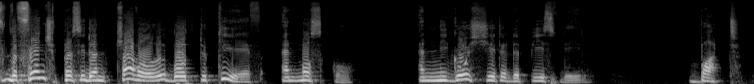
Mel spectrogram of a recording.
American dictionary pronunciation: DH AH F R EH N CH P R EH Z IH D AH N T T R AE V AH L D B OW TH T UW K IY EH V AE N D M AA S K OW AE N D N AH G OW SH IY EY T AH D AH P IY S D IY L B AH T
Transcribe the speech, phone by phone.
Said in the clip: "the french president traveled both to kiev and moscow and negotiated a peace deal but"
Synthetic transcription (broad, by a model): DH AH F R EH N CH P R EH S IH D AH N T T R AE V AH L D B OW T T UW K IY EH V AE N D M AA S K OW AE N D N AH G OW SH IY EY T AH D AH P IY S D IY L B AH T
